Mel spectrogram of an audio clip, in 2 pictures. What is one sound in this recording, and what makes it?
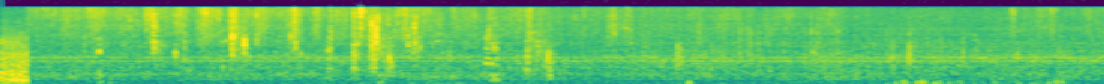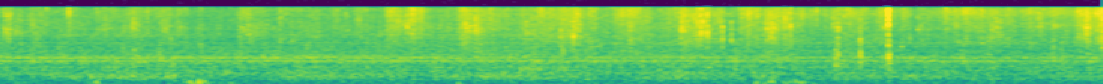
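Dry grass rustles and crackles close by.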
